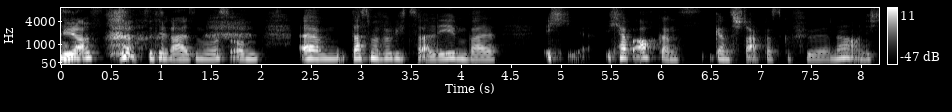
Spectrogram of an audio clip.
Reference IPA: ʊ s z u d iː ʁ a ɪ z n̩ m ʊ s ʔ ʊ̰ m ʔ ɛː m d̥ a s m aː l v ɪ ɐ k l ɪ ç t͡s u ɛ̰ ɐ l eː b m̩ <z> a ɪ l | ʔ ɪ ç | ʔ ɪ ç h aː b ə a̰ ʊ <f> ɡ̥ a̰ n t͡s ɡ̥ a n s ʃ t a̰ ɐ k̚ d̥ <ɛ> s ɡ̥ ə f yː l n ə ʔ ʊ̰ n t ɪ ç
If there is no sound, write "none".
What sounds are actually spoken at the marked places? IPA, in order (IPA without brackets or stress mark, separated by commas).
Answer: v, x, a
